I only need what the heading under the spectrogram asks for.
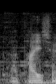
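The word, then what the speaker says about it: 大暑: は大暑、大きな暑さと書きまして大暑と読みますが、一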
